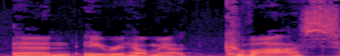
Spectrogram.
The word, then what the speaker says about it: kvass: But first, before we get into that, I have, and Averie, help me out, kvass? How do you say this? Mm-hmm. It is kvass.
